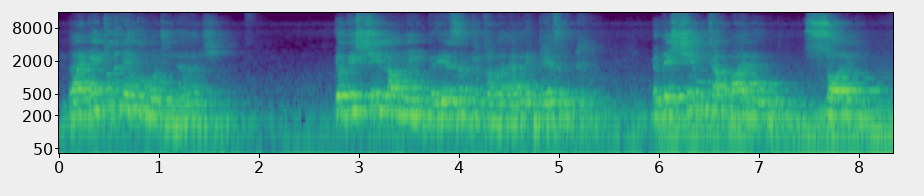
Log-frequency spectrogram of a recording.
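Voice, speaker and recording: A man's voice: sits high, noisy background. A male missionary from Brazil preaching a sermon testimony, telling a story and quoting dialogue with repeated phrases for emphasis. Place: church hall. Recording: echoey hall from far off, faint ambience.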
